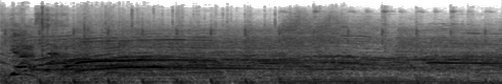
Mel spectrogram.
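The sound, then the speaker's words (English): Crowd cheering at a Rubik's cube competition after a world record is broken. Loud excited yells and whoops rise at the start, then settle into a sustained mix of shouting voices. “And when they realized he broke the world record, they cheered.”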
